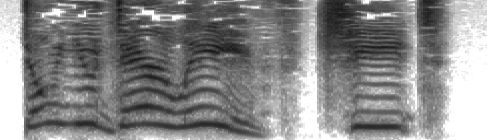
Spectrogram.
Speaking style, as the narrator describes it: Peter stands where he is in the kitchen, shouting

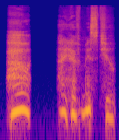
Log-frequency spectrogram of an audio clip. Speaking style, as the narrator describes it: she sighs

